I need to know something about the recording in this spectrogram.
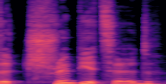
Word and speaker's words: attributed: This song is attributed to Henry VIII. So, stress on the second syllable. Attributed. Attributed to Henry VIII.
